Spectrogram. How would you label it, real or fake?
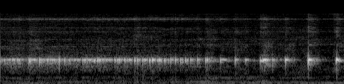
fake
